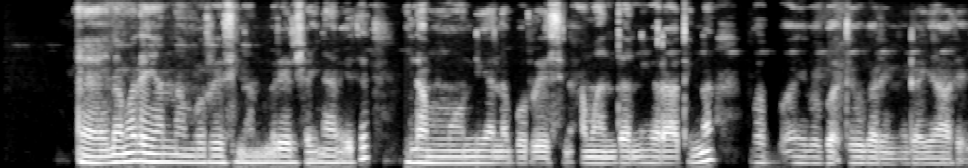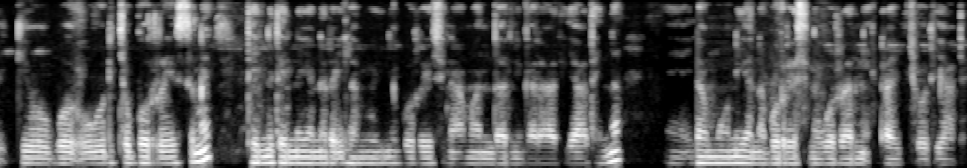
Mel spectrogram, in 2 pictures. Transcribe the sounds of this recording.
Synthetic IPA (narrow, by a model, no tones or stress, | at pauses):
ɪlɐmɐt̪ɐjɐnːaːnbɔrːe̞ːsːɪnanmɪɾeːɾʃɐɪnaːbeːt̪ɛ | ɪlɐmːoːnːɪjɐnːɐbɔrːe̞ːsːɪnɐmɐnd̪ɐnːɪɡɐɾaːt̪ɪnːɐbbɐbːɐt̪ːɪuɡɐɾɪnɾɐjaːt̪ɛkː | dɪt͡ʃːɐbɔrːe̞ːsːɪnɐt̪ɛnːɛt̪ɛnːɛjɐnːɐɾɐɪlɐmenːɪbɔrːe̞ːsɪnɐmɐnd̪ɐnːɪɡɐɾaːt̪ɪjaːt̪ɪnːɐ | ɪlɐmːoːnːɪjɐnːɐbɔre̞ːsːɪnɐwɔrːanːɪᶑɐjɪt͡ʃːoːt̪ɪjaːt̪ɛ̥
